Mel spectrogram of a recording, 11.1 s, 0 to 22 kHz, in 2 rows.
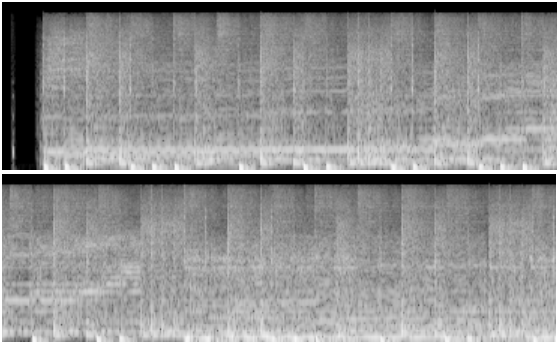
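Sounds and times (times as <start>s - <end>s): distorted guitar chords: 0.4s - 11.0s.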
